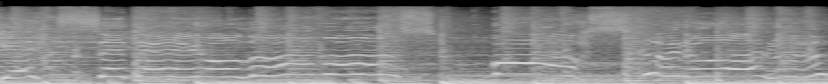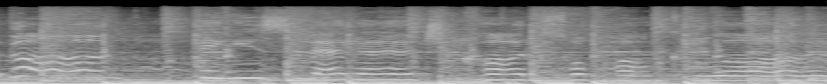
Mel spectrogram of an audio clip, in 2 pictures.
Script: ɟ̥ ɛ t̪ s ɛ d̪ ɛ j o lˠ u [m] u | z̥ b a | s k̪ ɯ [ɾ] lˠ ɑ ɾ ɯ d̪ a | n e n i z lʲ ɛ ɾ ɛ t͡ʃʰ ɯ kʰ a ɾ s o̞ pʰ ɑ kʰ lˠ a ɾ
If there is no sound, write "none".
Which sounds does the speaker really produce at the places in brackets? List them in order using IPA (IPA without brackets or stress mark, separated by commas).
m, ɾ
